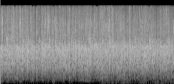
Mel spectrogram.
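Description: Steady, dense applause from an audience, many hands clapping at once in a continuous bright patter that holds at an even, fairly loud level throughout.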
